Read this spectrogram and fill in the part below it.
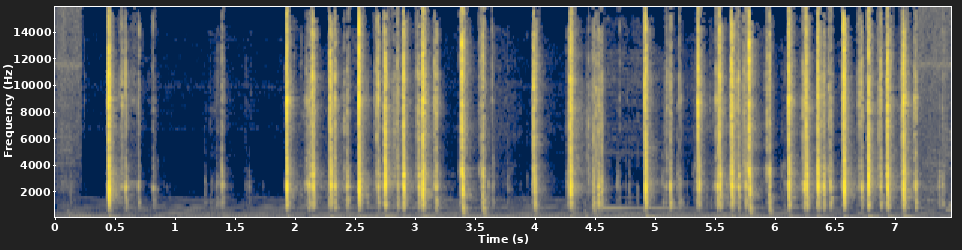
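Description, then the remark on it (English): Rapid, uneven clicking of keys on a computer keyboard, fairly quiet, with a short lull near the start before steady bursts of typing continue; no voices. “The behavioral biometric identifier retrieved through input by a keyboard, known as keystroke dynamics, of course only gets better over time.”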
